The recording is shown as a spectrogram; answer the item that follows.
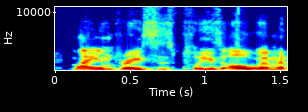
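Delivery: ordinary delivery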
